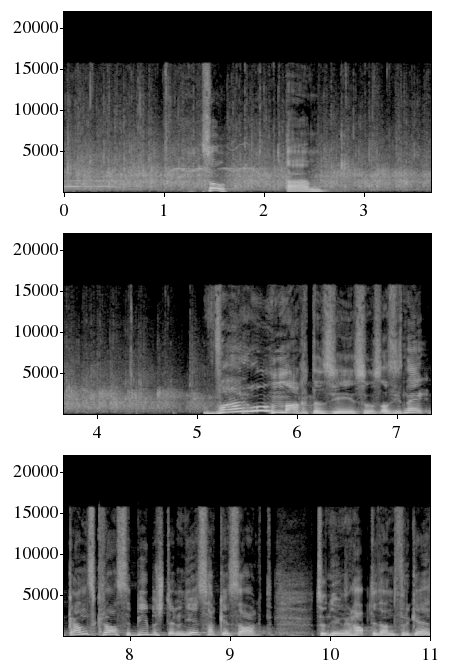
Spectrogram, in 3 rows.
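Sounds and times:
audience applause: 0.0 - 5.3
speech: 1.4 - 2.8, 5.1 - 11.0.

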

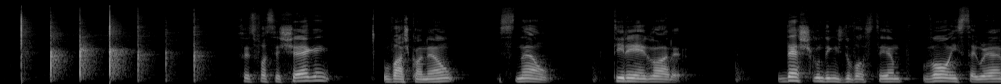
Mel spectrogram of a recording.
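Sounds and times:
clapping: 0.2 - 2.2
speech: 2.4 - 6.9, 7.8 - 10.0.

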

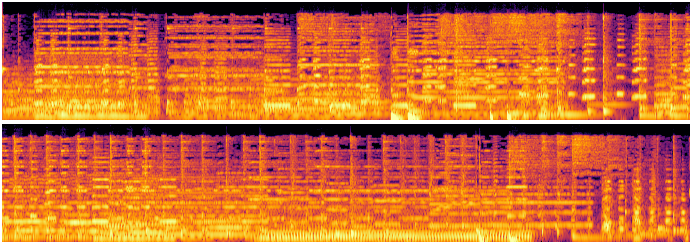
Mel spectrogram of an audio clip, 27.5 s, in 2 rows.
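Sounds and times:
loud carnival ride music: 0.0 - 27.5.

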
